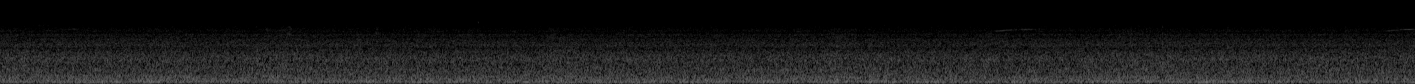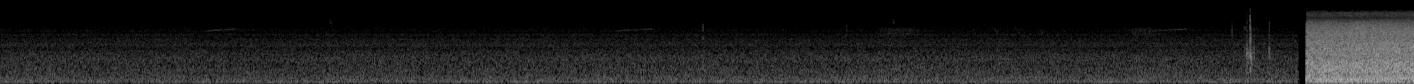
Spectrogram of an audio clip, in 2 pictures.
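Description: Steady faint rush of a distant mountain waterfall, with a few faint short high chirps scattered through it. About a second before the end it cuts abruptly to the loud, close rush of water.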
